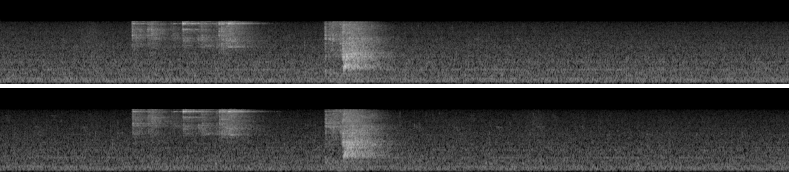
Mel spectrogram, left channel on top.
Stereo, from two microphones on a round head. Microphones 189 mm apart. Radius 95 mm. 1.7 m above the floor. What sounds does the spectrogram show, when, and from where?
1.3 s keys jangling: 50° left (ahead or behind), 3.5 m
3.2 s a splash: 35° left (ahead or behind), 2.5 m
